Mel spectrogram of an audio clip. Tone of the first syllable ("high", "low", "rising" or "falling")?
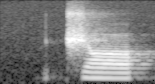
high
